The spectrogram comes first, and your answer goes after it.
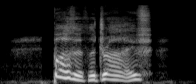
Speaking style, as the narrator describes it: exclaimed the girl

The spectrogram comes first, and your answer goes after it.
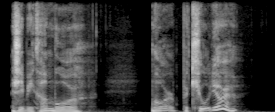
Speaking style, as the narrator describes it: her master asked, knitting his brows anxiously

